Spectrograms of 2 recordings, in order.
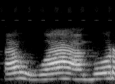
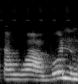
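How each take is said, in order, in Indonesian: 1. Bunyi n berubah menjadi bunyi r. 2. Kata ini berakhir dengan bunyi n. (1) "bacanya tawwabur Rahim" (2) "Tulisannya tawwabun"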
